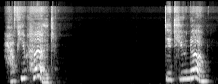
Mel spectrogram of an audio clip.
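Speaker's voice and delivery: high, slow storybook voice; reading to children. Acted.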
